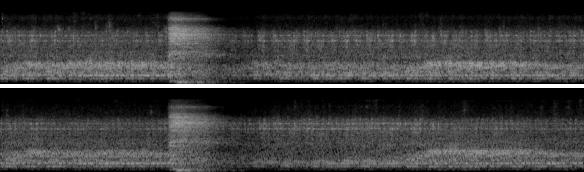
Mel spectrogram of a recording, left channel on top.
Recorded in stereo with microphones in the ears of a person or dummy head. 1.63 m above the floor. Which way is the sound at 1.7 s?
40° left (ahead or behind).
